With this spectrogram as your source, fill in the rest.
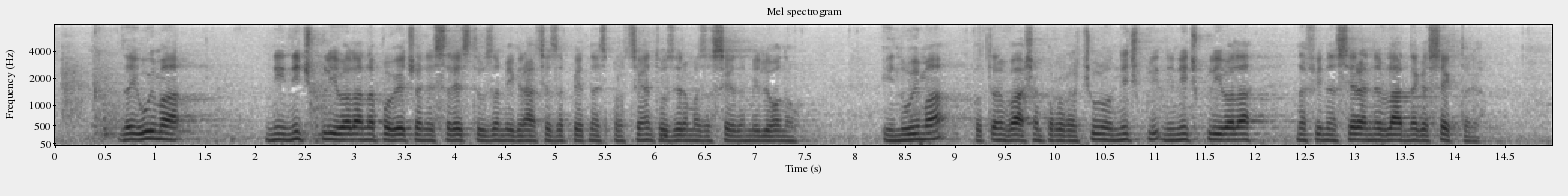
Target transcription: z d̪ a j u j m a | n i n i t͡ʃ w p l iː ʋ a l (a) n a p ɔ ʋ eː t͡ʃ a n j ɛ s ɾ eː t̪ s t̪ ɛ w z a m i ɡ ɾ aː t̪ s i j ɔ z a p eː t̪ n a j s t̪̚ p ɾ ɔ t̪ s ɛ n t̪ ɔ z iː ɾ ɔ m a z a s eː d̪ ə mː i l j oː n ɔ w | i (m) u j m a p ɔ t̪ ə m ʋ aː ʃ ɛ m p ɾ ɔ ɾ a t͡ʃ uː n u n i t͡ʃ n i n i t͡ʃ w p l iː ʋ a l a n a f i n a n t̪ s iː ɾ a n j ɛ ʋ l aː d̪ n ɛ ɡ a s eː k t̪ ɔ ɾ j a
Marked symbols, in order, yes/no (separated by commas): yes, no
